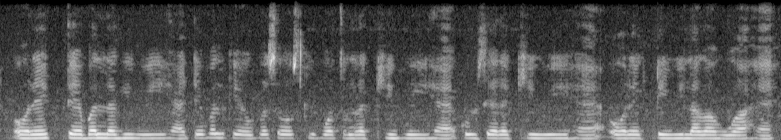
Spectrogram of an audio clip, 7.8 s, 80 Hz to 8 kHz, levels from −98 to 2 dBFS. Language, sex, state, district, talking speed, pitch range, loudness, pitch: Hindi, female, Uttar Pradesh, Saharanpur, 190 wpm, 200-210 Hz, -16 LUFS, 205 Hz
